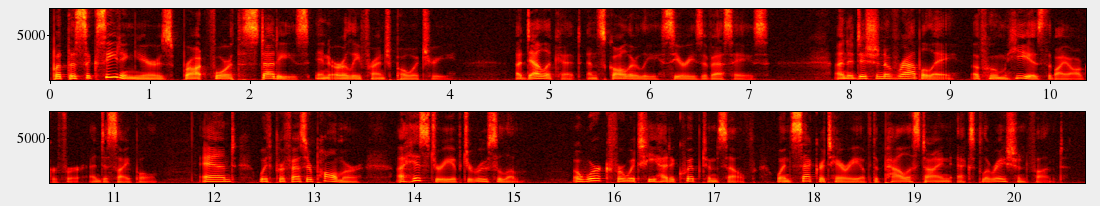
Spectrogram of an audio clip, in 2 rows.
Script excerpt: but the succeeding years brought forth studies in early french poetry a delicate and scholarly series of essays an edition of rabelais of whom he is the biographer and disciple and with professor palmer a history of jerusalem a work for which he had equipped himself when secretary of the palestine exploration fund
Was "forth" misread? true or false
false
